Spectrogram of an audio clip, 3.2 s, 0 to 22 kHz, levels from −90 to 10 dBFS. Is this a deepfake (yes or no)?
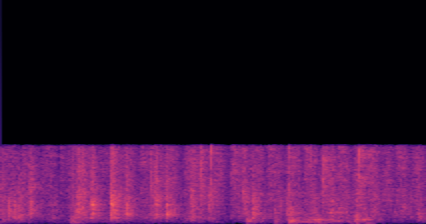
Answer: no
